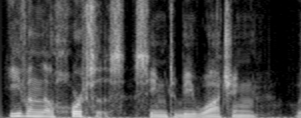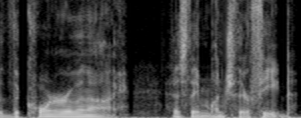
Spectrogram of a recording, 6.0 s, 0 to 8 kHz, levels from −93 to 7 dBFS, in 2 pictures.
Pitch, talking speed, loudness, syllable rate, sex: 105 Hz, 180 wpm, -19 LUFS, 4.6 syllables/s, male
